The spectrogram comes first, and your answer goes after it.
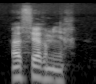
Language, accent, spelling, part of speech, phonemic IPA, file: French, France, affermir, verb, /a.fɛʁ.miʁ/, LL-Q150 (fra)-affermir.wav
- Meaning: 1. to firm up 2. to strengthen 3. to make firmer 4. to become firmer, sharper or stronger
